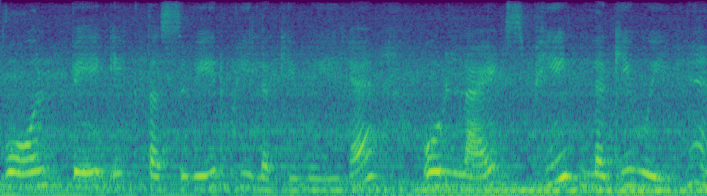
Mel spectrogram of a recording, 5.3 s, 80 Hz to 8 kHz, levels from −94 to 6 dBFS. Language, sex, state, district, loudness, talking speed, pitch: Hindi, female, Punjab, Pathankot, -16 LUFS, 160 wpm, 195 Hz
